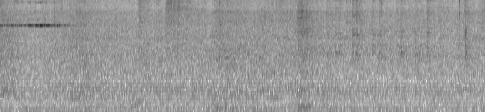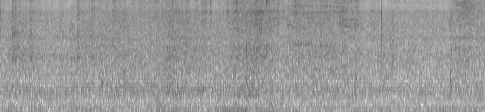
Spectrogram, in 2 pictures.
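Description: Cars of a long Norfolk Southern manifest freight train rolling past: a steady rumble of wheels on rail, with a few faint knocks.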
